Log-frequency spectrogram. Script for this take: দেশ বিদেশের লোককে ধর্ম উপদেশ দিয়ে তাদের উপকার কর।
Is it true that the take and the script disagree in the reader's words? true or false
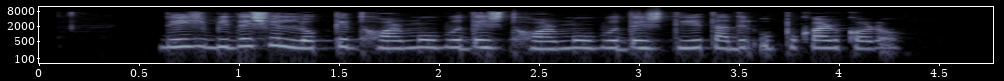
true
